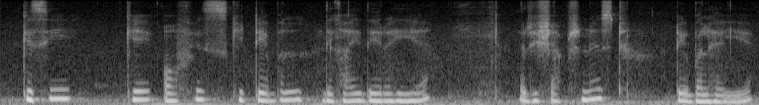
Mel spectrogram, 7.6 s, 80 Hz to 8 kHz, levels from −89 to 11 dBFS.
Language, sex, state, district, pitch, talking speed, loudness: Hindi, female, Rajasthan, Jaipur, 200 Hz, 105 wpm, -16 LUFS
